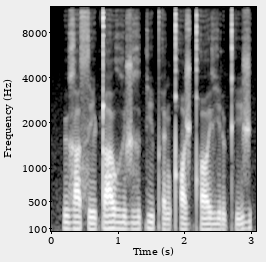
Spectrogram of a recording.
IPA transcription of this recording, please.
ʉ ɣ a s i ʈ a o̯ ɣ ʉ ʒ ɣ ɨ k i pʰ ɛ ŋ qʰ ɔ ʒ qʰ o e̯ ɣ i ɾ ʉ kʰ i ʒ

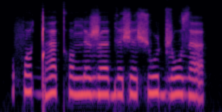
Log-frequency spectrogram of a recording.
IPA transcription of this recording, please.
f ʌ ɡ͡ǃ æ kʰ ʌ ŋ e ʐ ɛ ɡ e ʃ e ʃ u ɖ͡ʐ o z æ

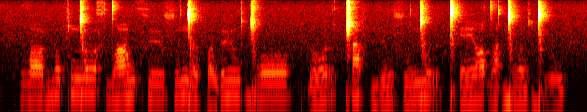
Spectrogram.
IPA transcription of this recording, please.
ðˤ ɵː˧ b o˥ f ŋ͡ǀ oː˥ x dˤ ɵː˧˥ w x ʉː˧ sʷ e˧˥ ŋ͡ǀ ɵ˧ f ɐ˩˧ w ɾ ʉː˥ w ɡ͡ǀ oː˥ | ɗ oː˩˧ r ǁ a˧˥ f b ʉː˩˧ w sʷ ɨ˩˧ ŋ͡ǀ u˥ r ǀʰ eː˧˥ w dˤ i˧ ɡ͡ǀ ɵː˧ w ɡ͡ǀ ɨ˩˧ w

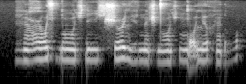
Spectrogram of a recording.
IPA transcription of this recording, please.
ɦ ɛ̃ ʕ ɔ sʲ ɡ͡b ɔ̃ː ç ɗ iː ç ʃ ə˞ lʲ ɛ̤ n ɛ̃ ʃ d̪ ɔ̃ː ç ŋ͡m ɔ̰ lʲ ʌ h ɛ̃ ɗ ɔ̤

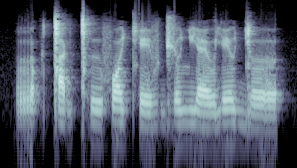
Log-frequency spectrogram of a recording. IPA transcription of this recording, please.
r ɔ k ǀ a ɡ ǀʰ ɯ f ɔ ə̯ cʰ e v d͡ʒ ɔ ʎ j ɛ ʊ̯ j e ʊ̯ ɟ ɤ

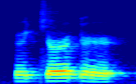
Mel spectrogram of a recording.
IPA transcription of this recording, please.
ɨ c ə˞ ɗ ʏ

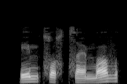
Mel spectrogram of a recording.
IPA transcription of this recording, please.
e m t͡s o sˤ t͡s æ m ɒ v

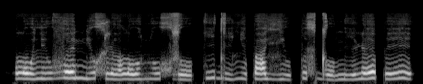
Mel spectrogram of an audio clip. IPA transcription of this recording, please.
lˠ u˧˩˧ lʲ u˨˦ v ɛ˥ mʲ o˧˥˧ x ɭ ɪ˧˩˧ lˠ u˨˦ ʎ u˧˥˧ x z o˧˩˧ k i˧˥˧ d̪ i˧˩˧ ʎ ɪ˧˩˧ p a˧˥˧ vʲ u˧˩˧ p ɪ˥ x d o˧˩˧ n̪ i˨˦ ɳ ɛ˧˥˧ p e˧˥˧

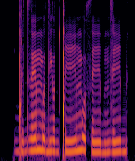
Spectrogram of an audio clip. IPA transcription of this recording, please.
ɡ͡ǃ i d ð e m ɯ d j ɯ d ǃ iː m u θ iː b n z i b

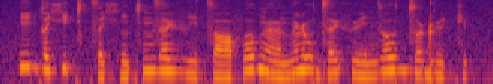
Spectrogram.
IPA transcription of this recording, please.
i˥ ɡ ə˧ ç e˥ c t͡s ə˩ ç ĩ˩ c n z ə˧ y̯ v i˩ t͡s ɒː˩ f o˥ ɡ ə̃ː˩ n z ə̃˥ ɳ u˩ d͡z ə˧ y̯ f ʉ˩ i̯ n z o˥ u̯ d͡z o˧ ɖ ʉ˩ c

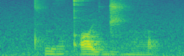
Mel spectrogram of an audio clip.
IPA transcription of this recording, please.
tʰ l e̤ qʼ a j d͡ʒ a̤

